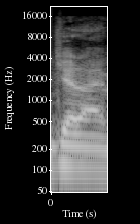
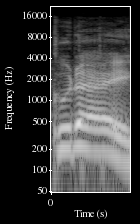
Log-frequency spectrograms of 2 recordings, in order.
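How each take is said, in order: First: The greeting is clipped into one short word. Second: The greeting is said as two full words. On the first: This is the natural Australian greeting. The speaker calls it right. "I say" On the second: The speaker sounds un-Australian. The speaker calls it wrong. "Vice has got some funny pronunciation for things"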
